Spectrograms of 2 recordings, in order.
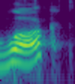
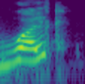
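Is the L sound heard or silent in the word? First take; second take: silent; heard. First: The L sound is silent. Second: The L sound is pronounced. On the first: The speaker calls it right. "yo no pronuncio la L" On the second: The speaker calls it wrong. "no voy a decir walk"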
